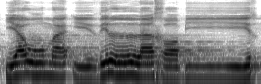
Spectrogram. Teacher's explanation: ada tanwin bertemu dengan huruf lam ini adalah idgham bilagunnah jadi memasukkan suara Nun ke dalam huruf lam tidak disertai dengan gunnah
